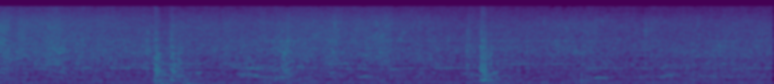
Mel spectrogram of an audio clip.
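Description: Vegetables and canned mackerel sizzling steadily in a frying pan as they are stirred with a spatula, with a couple of knocks against the pan.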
